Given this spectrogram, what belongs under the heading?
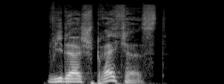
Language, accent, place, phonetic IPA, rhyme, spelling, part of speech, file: German, Germany, Berlin, [ˌviːdɐˈʃpʁɛçəst], -ɛçəst, widersprechest, verb, De-widersprechest.ogg
- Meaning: second-person singular subjunctive I of widersprechen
